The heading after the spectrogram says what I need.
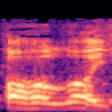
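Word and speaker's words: אהלה: It's read Oholoi, his tent, but it's spelled Aleph Hey Lamed Hey, which reads her tent.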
